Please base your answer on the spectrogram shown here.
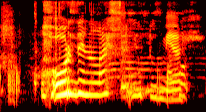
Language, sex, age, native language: Icelandic, female, 9, Icelandic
